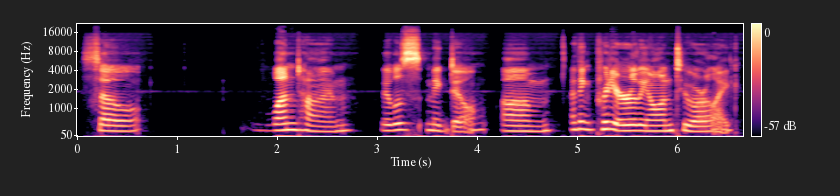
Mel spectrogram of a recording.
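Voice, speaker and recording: A woman's voice: mid-range voice, slow, smooth. A young woman guest on a podcast, chatting casually, telling stories in an easygoing, upbeat way and laughing along. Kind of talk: casual chat.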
